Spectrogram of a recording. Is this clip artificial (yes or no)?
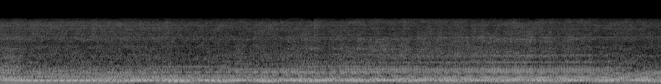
yes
